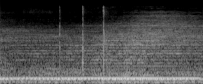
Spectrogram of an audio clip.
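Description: Shaojiao long brass horns blowing a loud, steady low note in unison. Three sharp cracks sound over it about half a second to a second in.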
